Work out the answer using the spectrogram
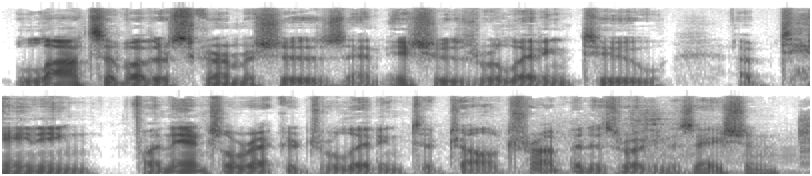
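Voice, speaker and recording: A middle-aged man from India hosting a podcast, explaining news in a measured way and interviewing a guest. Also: lowish voice, fairly even intonation, soft background music. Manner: measured, explanatory, reads ad copy. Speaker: podcast host.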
